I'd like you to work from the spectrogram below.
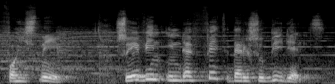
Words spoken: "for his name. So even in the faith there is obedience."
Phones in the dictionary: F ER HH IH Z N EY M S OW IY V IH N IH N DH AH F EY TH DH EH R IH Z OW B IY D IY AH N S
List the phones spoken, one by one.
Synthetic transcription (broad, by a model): F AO HH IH S N EY M S OW IY V IH N IH N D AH F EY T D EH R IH S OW B IY D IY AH N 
